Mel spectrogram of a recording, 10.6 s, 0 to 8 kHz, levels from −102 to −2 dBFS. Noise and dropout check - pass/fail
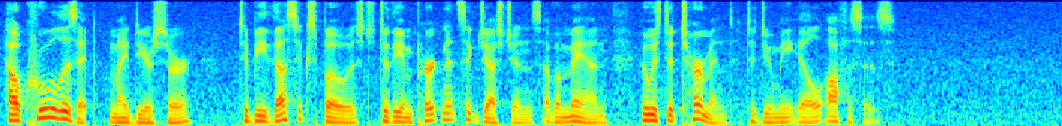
pass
